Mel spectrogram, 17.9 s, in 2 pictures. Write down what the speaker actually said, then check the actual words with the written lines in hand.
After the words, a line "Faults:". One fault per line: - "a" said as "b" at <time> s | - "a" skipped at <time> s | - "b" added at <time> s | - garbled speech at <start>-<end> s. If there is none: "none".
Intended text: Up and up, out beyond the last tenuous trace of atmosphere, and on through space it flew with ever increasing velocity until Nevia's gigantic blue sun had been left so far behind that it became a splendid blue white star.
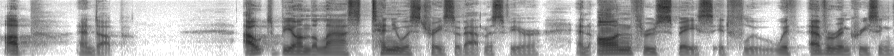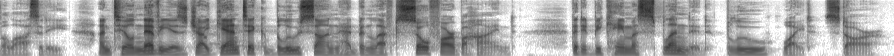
Up and up, out beyond the last tenuous trace of atmosphere, and on through space it flew with ever increasing velocity until Nevia's gigantic blue sun had been left so far behind that it became a splendid blue white star.
Faults:
none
